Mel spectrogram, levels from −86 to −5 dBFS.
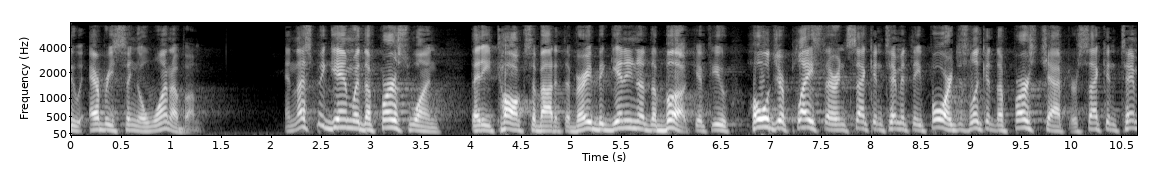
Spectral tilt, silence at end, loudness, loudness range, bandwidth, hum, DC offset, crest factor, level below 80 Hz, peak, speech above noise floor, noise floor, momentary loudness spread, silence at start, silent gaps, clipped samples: -5.5 dB/octave; 0 s; -17 LUFS; 4 LU; 7.6 kHz; none; under 0.1%; 16 dB; -56 dBFS; 0 dBFS; 48 dB; -64 dBFS; 9 LU; 0 s; none; under 0.1%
